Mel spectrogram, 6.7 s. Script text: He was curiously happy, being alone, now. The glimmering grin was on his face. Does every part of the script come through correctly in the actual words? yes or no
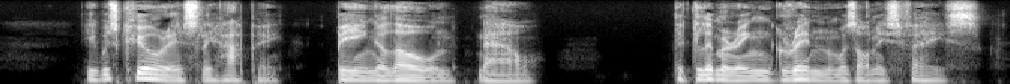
yes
